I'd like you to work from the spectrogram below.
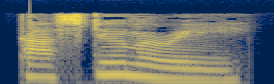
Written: costumery

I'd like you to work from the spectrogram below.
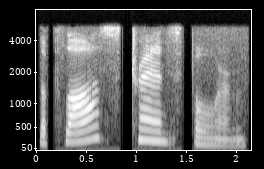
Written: Laplace transform

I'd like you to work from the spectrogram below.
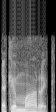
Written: ecchymotic

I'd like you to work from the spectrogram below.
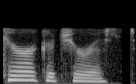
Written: caricaturist

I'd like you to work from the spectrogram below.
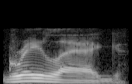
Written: greylag

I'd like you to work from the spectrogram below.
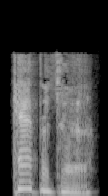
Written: capita

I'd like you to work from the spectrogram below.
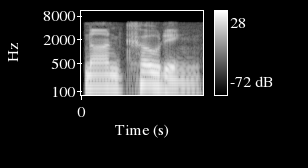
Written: noncoding

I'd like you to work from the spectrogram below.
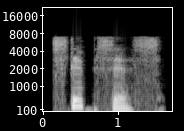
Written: stypsis

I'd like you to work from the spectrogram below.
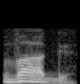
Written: vug

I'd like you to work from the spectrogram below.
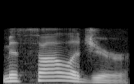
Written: mythologer

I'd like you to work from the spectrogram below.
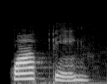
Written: wapping

